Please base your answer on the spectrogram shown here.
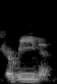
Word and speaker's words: Carina: It's pronounced Karina.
